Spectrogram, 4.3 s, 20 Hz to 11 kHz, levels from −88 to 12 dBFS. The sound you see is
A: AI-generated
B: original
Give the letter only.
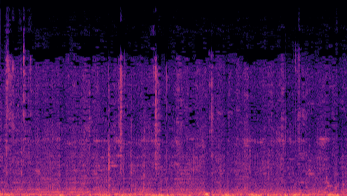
B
